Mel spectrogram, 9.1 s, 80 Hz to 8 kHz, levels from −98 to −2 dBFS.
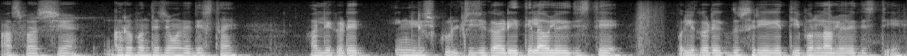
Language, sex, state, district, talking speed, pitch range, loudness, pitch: Marathi, male, Maharashtra, Aurangabad, 140 wpm, 125-130 Hz, -20 LUFS, 125 Hz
